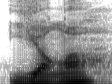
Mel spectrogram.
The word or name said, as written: Yawngaw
